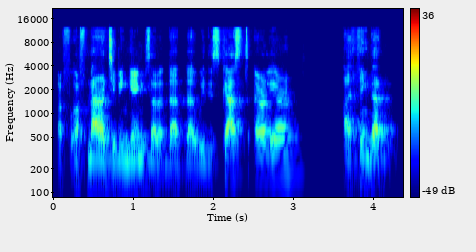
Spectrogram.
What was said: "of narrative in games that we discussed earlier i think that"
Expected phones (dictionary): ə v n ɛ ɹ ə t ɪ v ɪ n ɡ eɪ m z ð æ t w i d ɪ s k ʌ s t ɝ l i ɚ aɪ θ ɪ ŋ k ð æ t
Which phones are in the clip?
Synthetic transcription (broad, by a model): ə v n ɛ ɹ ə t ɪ v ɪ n ɡ eɪ m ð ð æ t w i d ɪ s k ʌ s t ɝ l i ɚ aɪ θ ɪ ŋ k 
